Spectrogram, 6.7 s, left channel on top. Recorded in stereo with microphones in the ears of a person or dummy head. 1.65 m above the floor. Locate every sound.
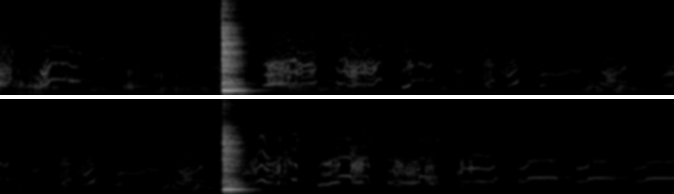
2.2 s a cowbell: 50° left (ahead or behind), 0.6 m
